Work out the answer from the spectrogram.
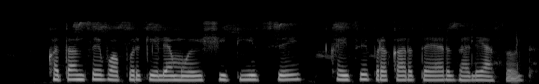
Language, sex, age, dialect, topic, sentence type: Marathi, female, 31-35, Southern Konkan, agriculture, question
